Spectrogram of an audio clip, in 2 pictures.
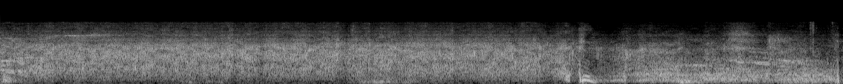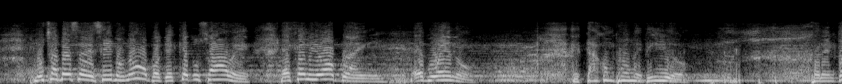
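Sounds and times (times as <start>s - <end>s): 
audience applause: 0.0s - 8.1s
speech: 5.8s - 6.0s, 8.8s - 13.2s, 14.2s - 16.8s.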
